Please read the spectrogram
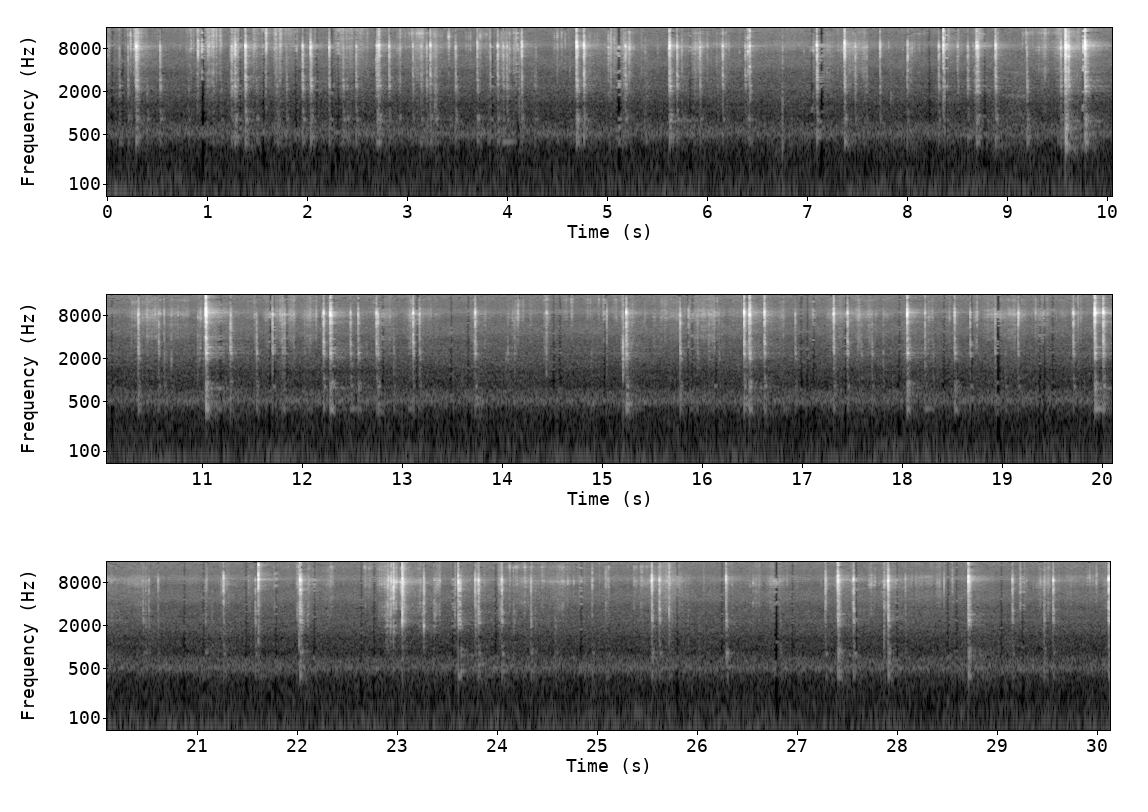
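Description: Socket ratchet clicking in short, irregular runs of ticks as a glow plug is run down into the cylinder head.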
